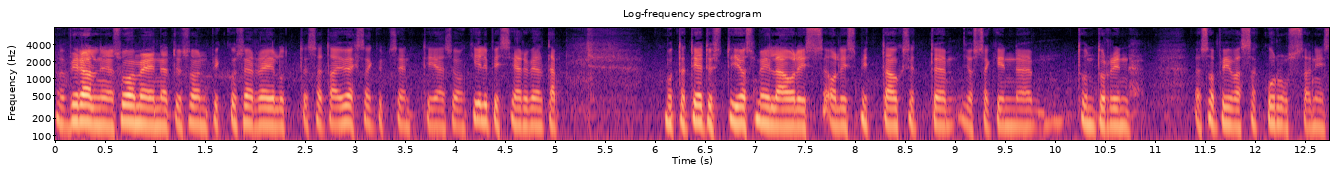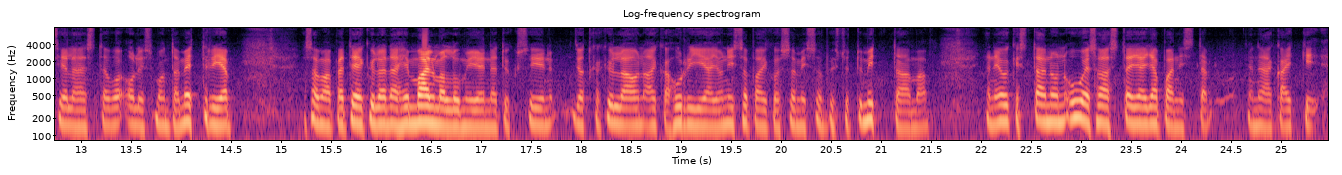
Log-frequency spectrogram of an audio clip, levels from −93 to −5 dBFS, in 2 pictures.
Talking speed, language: 125 wpm, Finnish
